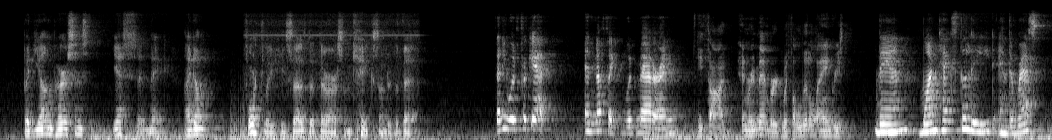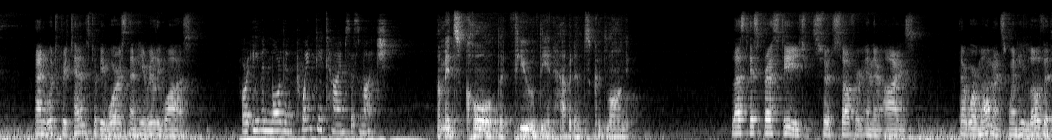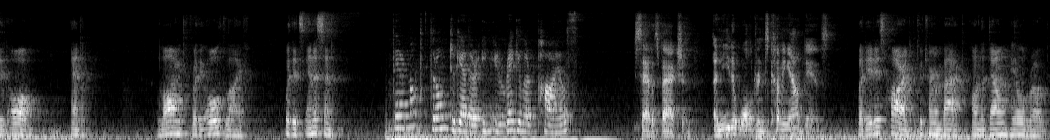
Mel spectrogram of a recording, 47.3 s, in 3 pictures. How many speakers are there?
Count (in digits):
8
